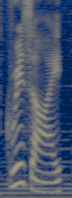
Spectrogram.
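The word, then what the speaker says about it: grisaille: wand now you might wonder what's Gile Gile pronounced as grii is a French term that literally translates to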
